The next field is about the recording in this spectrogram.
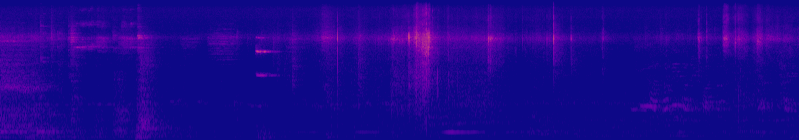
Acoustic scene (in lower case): elevator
